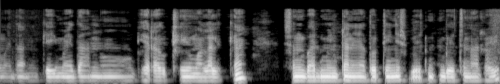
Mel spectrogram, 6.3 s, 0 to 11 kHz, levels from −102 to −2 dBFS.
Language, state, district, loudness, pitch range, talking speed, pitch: Kurukh, Chhattisgarh, Jashpur, -19 LUFS, 100-105 Hz, 155 wpm, 105 Hz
